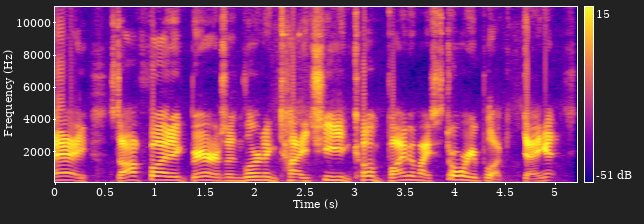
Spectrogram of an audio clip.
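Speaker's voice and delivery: high, put-on nagging, complaining voice. Imitating a game character who keeps nagging: imitating Ruby nagging. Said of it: "why is she barking up my back".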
